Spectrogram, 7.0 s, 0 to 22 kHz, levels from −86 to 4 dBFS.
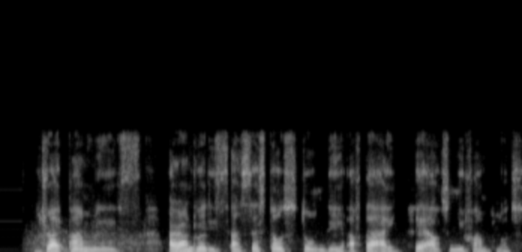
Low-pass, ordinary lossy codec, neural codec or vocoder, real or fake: none; none; vocoder, 22.05 kHz, 80 mel bands, HiFi-GAN; fake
